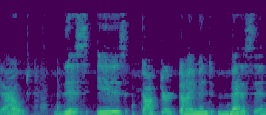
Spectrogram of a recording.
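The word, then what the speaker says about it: MetaCine: Diamond Medicine. It's spelled M T A C I N E. So like meta.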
